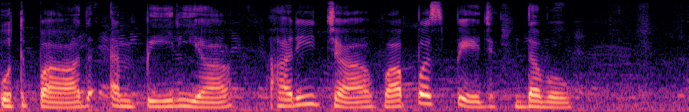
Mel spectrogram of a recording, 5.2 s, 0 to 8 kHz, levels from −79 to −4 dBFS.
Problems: none marked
